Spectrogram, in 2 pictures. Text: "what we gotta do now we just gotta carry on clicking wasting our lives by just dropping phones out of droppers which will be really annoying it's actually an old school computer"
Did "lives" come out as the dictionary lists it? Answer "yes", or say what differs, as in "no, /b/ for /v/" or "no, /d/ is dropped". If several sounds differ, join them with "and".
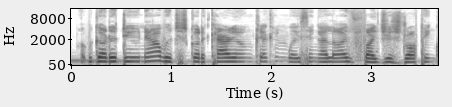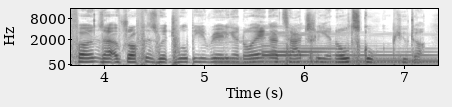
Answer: yes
